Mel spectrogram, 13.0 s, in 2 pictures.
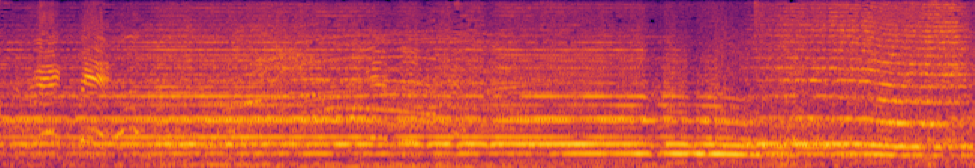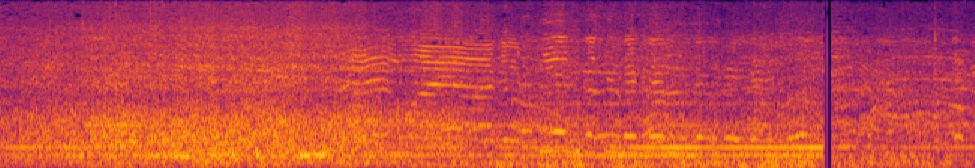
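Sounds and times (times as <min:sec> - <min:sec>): locomotive horn blast: 0:00.0 - 0:06.7.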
